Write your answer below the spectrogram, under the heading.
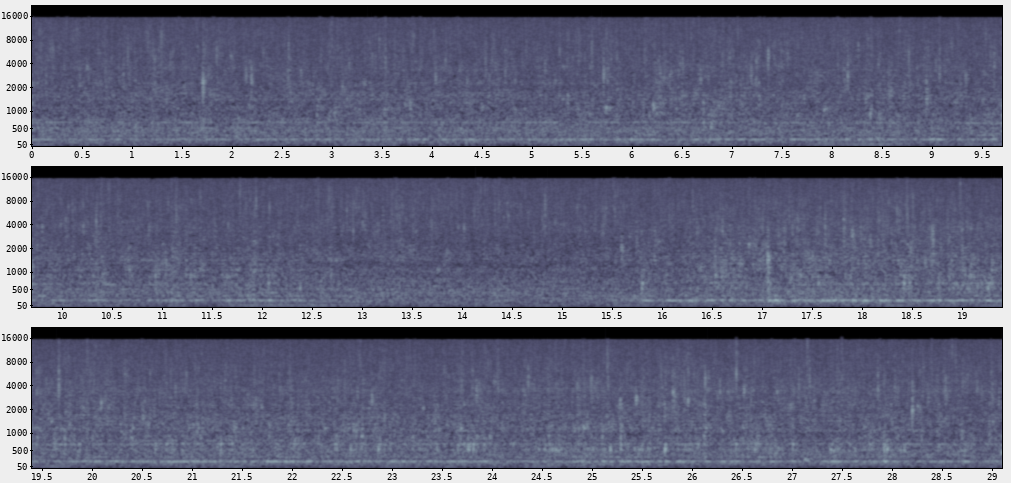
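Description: Heavy rain falling: a steady, dense hiss of water with many small ticks of drops. A steady low hum runs underneath.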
